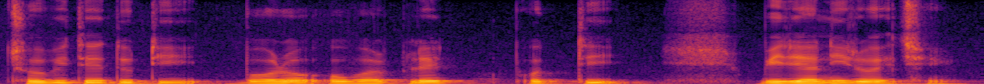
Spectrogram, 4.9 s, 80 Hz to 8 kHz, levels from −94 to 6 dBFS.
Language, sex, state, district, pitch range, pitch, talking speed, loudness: Bengali, male, West Bengal, Cooch Behar, 120-135 Hz, 125 Hz, 95 wpm, -16 LUFS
